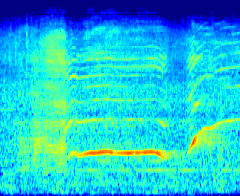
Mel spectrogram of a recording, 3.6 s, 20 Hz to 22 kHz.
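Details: Captive killer whales Corky and Ikaika at SeaWorld San Diego, 9 January 2017, vocalizing through their blowholes (Corky's A Pod calls): a long, steady, slightly wavering tonal note, then a short, sharply rising squeal.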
